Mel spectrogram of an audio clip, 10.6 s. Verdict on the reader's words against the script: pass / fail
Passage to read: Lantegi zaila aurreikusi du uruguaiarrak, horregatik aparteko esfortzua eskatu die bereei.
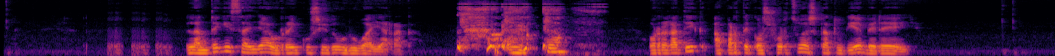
pass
